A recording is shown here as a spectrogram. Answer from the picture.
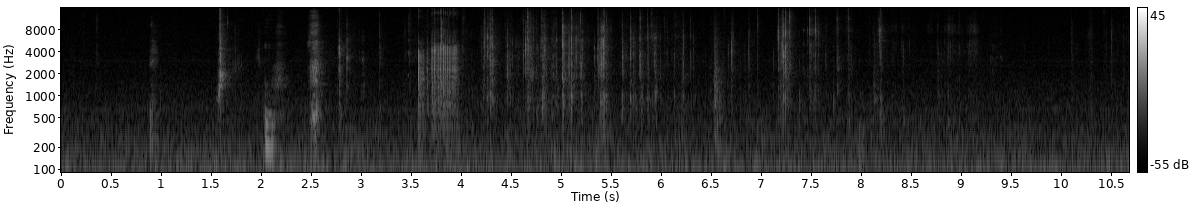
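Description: Small plastic toy capsules clicking and snapping as they are twisted open by hand, with scattered light taps of tiny plastic charms set down on the tabletop and a short burst of handling noise about three and a half seconds in.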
